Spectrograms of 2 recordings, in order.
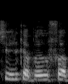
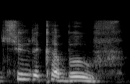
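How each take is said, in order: First: The name ends with a final vowel sound. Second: The name ends on the consonant sound. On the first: This is the technically correct form. "technically it's" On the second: This is how most locals say it. "most people around there just say"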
